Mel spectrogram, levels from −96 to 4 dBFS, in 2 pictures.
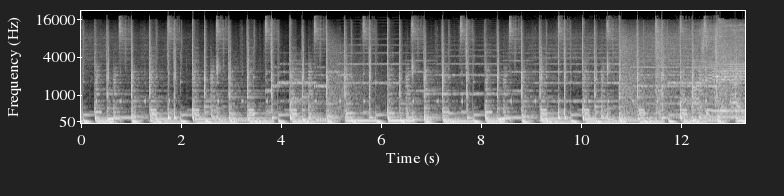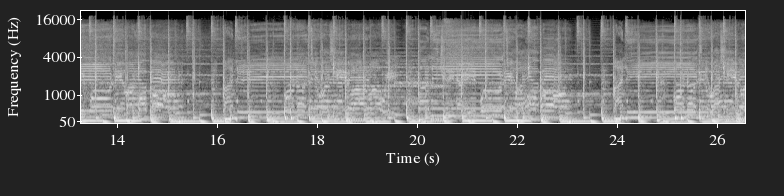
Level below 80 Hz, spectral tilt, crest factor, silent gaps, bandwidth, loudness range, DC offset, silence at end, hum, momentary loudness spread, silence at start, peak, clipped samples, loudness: -16 dBFS; -4.5 dB/octave; 10 dB; none; 19 kHz; 3 LU; under 0.1%; 0 s; none; 5 LU; 0 s; 0 dBFS; under 0.1%; -11 LUFS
